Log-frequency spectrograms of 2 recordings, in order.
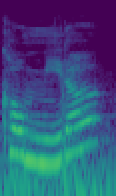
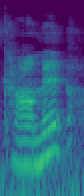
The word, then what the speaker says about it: Kometa: It's pronounced Comet.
